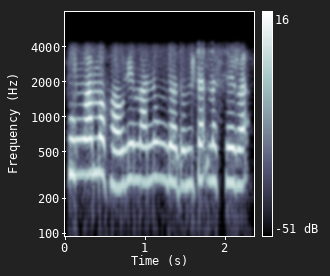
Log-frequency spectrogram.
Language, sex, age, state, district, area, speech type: Manipuri, female, 30-45, Manipur, Tengnoupal, rural, conversation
